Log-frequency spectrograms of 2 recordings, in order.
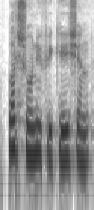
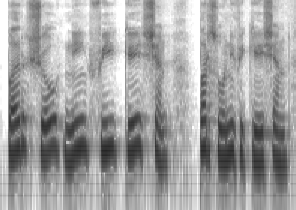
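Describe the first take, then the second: First: Said in the usual way. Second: personification spelt out in slow syllables: per-so-ni-fi-ke-shan; slow model word. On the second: Shown as a demonstration. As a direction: lay out personification slowly for students. (Personification धीरे-धीरे) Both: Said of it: "तो meaning बन गई".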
